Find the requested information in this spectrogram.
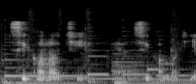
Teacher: psikologi ternyata PS di sini ini dia bukan ups ya, tapi dibunyikan dia biasa S ya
